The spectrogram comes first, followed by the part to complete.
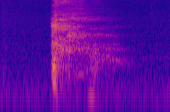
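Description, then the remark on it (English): A man, a preacher behind a pulpit, coughs once, sharp, with a rough throat-clearing rasp that trails off over about a second; no one speaks. “I can go all afternoon without coughing.”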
